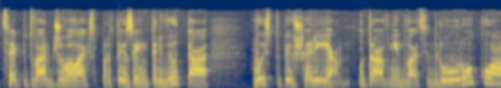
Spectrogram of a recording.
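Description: At a moderate pace, a woman talks with ordinary pitch variation against a quiet background. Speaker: news anchor. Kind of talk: live news broadcast. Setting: TV studio. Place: studio. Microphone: lapel.

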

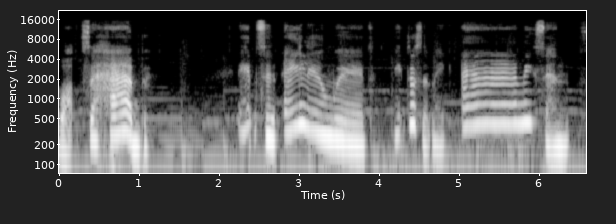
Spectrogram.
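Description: Music plays in the background as a woman speaks at a very slow pace with long, frequent pauses. Her high voice swings very widely in pitch. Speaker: phonics teacher. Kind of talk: children's phonics lesson. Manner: slow, clear.

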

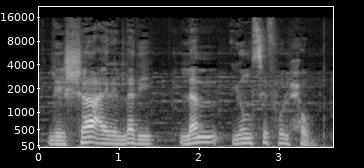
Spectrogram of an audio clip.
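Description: Faint music plays in the background. Over it, a man speaks at a very slow pace. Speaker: academic, doctor of law and literature. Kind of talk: introduction to camera. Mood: warm, welcoming. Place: garden. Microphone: phone near.

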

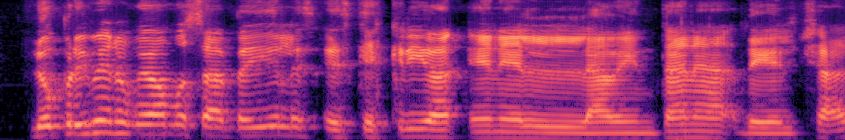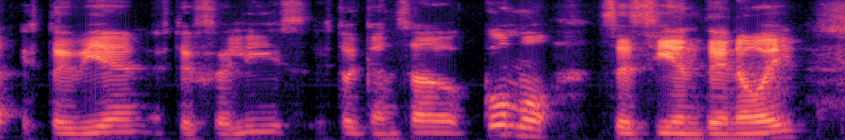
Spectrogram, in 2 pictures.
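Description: Fairly slow speech from a man with a Rioplatense accent against a quiet background. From Uruguay. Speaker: native-speaker language facilitator. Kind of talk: online language class. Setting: video call. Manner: halting. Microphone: video call.

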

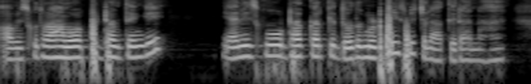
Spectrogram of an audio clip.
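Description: A woman speaks at a moderate pace against a quiet background. Her tone is dark and mellow. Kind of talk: tutorial. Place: kitchen.

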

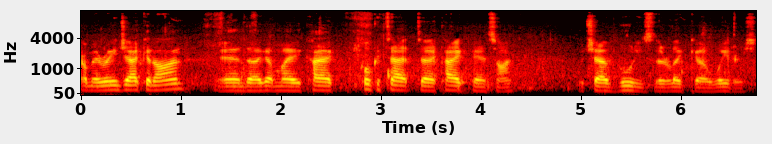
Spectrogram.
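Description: Light background noise sits under a man speaking at a moderate pace, the sound dry with no echo. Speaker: camping vlogger. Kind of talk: casual vlog chat. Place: forest.

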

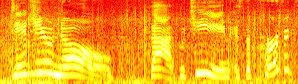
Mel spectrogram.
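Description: Raising and projecting her voice, a woman talks very slowly with lively intonation, in a dry sound with no echo and noticeable background noise. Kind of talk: casual vlog chat. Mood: amused, laughing. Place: rain. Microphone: camera far.

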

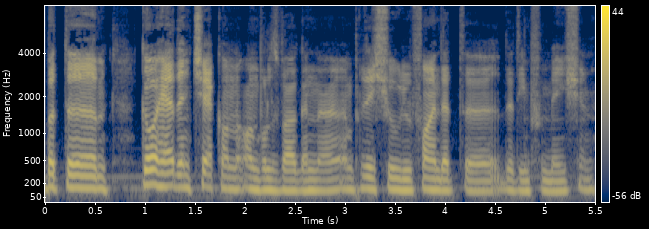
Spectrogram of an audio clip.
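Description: At a fairly quick pace, a man talks in a somewhat breathy voice with fairly even intonation. The sound is dry with no echo, over a quiet background. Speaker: car owner reviewer. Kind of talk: casual vlog chat. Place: car. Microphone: phone near.

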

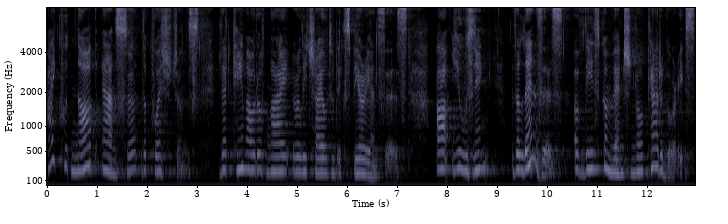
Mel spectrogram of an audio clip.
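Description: With an Austrian accent, the speaker talks very slowly with fairly even intonation against a quiet background. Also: woman, fairly high pitch for a woman. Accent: Austrian German-tinged English. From Austria, Vienna. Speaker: author and systems scientist. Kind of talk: speech. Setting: stage with audience. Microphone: podium.

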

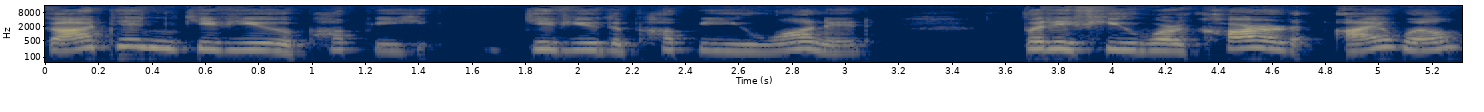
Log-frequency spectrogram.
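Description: Plain reading aloud with ordinary pitch variation over a quiet background

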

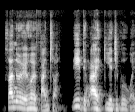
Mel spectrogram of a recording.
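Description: Against a quiet background, a man with a fairly high pitch speaks at a moderate pace in an animated tone with lively intonation. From Taiwan. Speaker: stock market commentator; stock market analyst. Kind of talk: market analysis livestream; market commentary broadcast. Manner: filler-heavy, frequent 哦 and 啊. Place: studio.

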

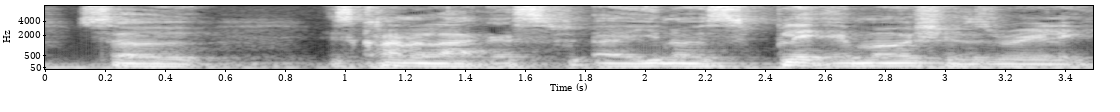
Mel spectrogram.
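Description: A man's very deep, low voice, dark and mellow in tone and somewhat breathy, at a fairly quick pace over light background noise. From London, England (Barking); London. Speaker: vlogger. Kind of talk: casual monologue to camera. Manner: halting, many fillers. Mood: thoughtful, calm. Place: home room. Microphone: phone near.

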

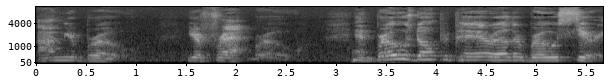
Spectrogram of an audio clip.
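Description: With audible room echo and light background noise, a man talks at a very slow pace with ordinary pitch variation. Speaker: comic actor playing frat bro. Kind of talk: comedic rant monologue. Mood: mock outrage. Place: kitchen. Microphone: camera far.

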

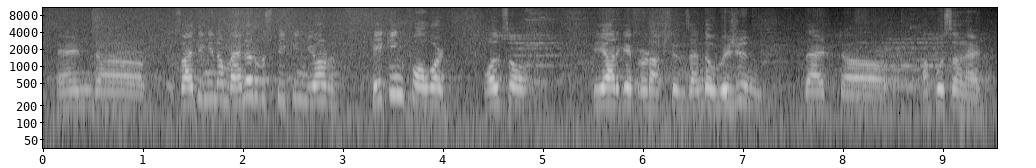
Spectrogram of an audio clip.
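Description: The speech moves at a moderate pace, broken by long, frequent pauses. Clear music plays in the background. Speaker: food show host interviewer. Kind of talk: interview questions. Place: cafe. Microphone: lapel.

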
